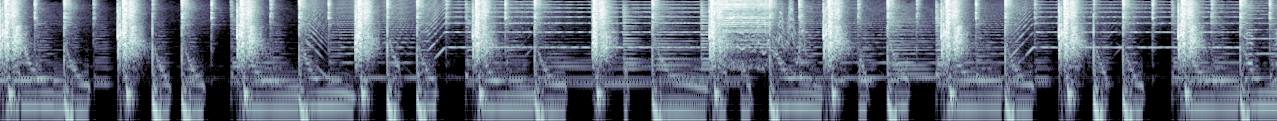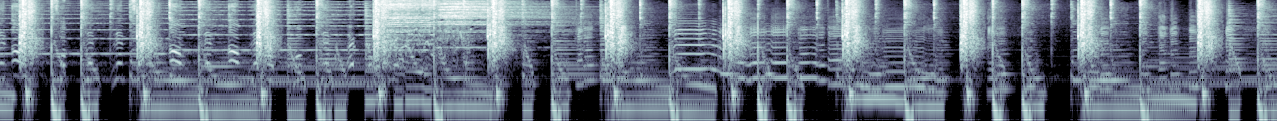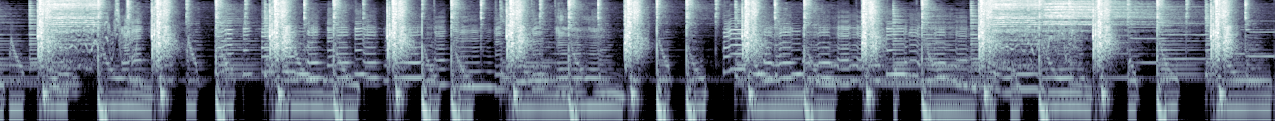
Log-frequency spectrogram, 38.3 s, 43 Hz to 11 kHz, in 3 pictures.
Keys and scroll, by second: 8.1 shift+z, 10.7 shift+z, 11.7 g, 11.9 z, 18.2 6, 18.3 Return, 20.2 g, 20.3 z, 22.5 g, 22.7 z, 27.4 g, 27.6 y, 28.4 Escape, 28.7 g, 28.9 x, 32.0 g, 32.2 x, 37.9 s.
